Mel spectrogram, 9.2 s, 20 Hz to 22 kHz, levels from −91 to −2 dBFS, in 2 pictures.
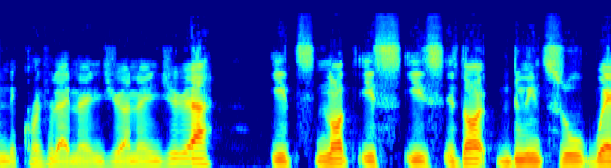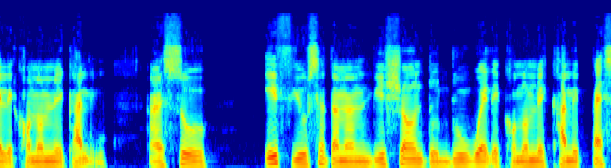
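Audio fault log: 1.44 s, microphone volume stepped up: the level of the whole speech signal jumps by about 7 dB in a single step, with voice and background noise rising together, because the input gain on the microphone itself was raised mid-stream rather than any processing after it. On a waveform the envelope abruptly widens at that instant and stays wider; on a spectrogram every band, including the noise floor between syllables, brightens at once.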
